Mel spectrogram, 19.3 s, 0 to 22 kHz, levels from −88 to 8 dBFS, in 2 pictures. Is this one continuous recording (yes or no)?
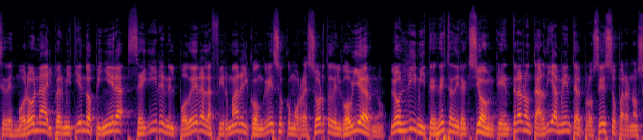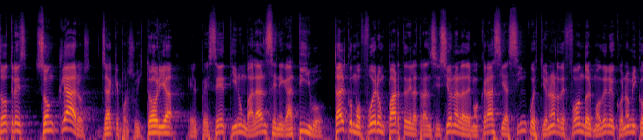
no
